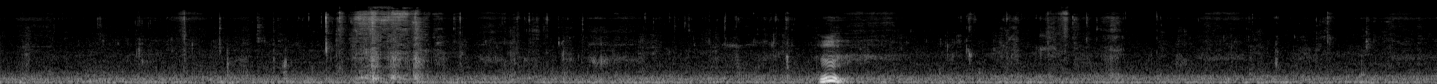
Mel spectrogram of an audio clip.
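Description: A man chewing soft stewed beef close to the microphone, with wet smacking clicks throughout. There is a breathy burst about four seconds in, and a short, loud hum of the voice just past eight seconds.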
